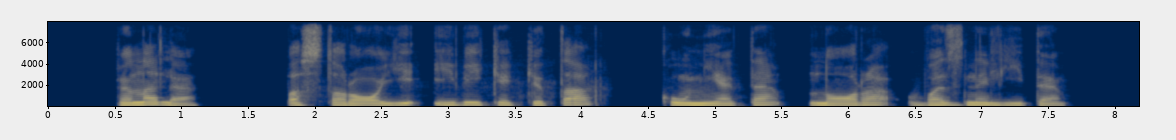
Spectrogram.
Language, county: Lithuanian, Vilnius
